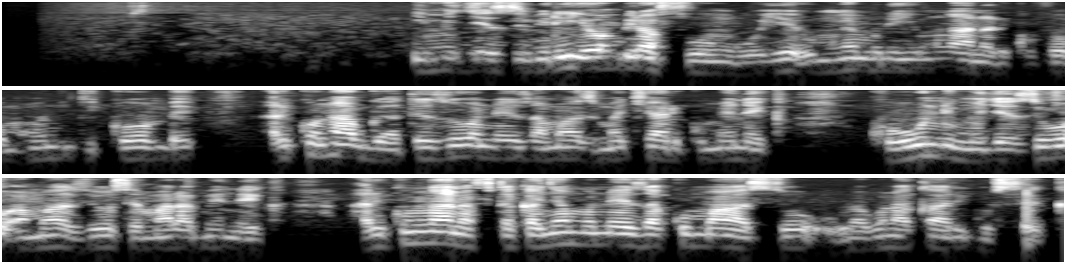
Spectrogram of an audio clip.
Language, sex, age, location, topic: Kinyarwanda, male, 25-35, Kigali, health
